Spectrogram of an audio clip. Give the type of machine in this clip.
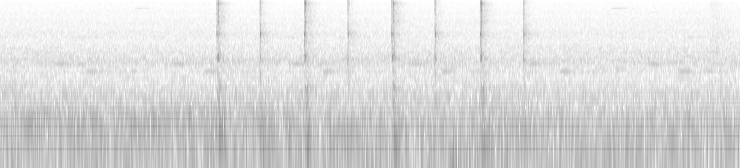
valve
